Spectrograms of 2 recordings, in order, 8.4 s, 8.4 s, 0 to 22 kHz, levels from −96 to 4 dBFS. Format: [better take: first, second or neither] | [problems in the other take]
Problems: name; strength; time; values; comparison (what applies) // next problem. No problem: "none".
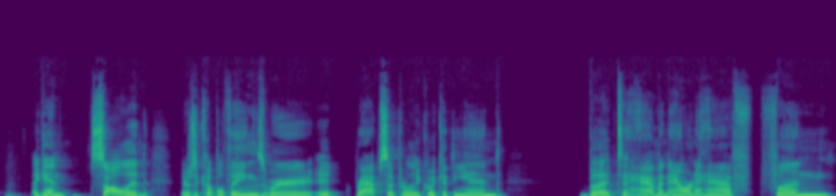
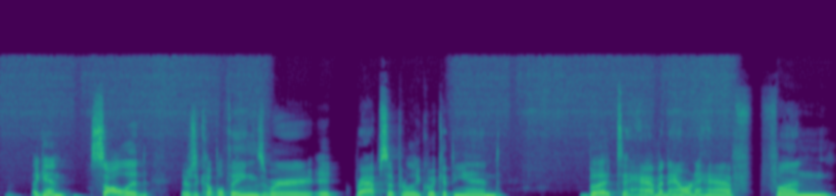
first | hiss; faint; until 2.5 s and from 4.5 to 7.5 s; 20 dB below the speech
